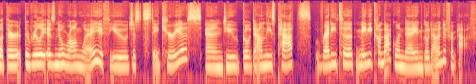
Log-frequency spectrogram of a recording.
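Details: Adult woman; fluent speech.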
